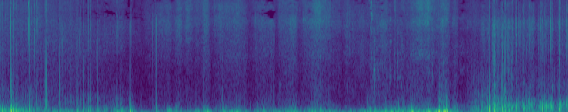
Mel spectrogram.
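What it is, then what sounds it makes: Microfiber cloth rubbed on microphone. A purple synthetic microfiber cloth held around a microphone is rubbed and scrunched with both hands. The result is a deep, muffled rustling and rumbling with soft, irregular thumps. Almost all of the sound sits in the low end, with very little brightness.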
